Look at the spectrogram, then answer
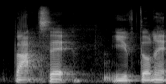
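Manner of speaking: plain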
